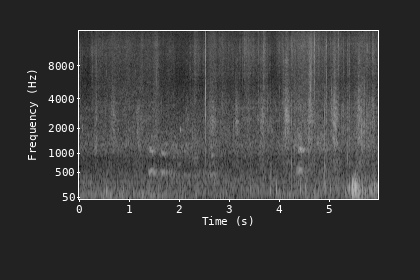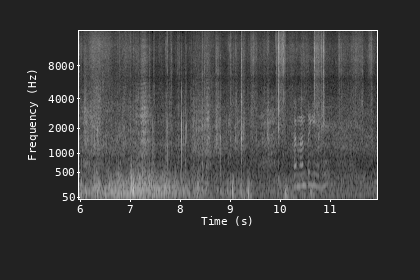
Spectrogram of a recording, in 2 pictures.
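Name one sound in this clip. A bull's hooves thud as it trots over the ground.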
